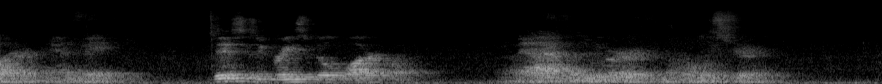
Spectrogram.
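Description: A man reads aloud through a microphone in a large echoing hall.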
